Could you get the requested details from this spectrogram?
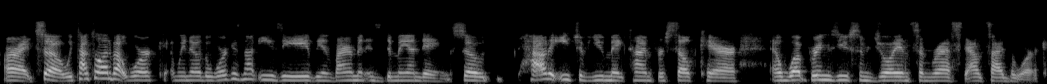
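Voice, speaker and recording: A woman's voice: lowish voice, brisk, dry recording, muffled recording. A woman moderating a panel discussion, guiding questions and responding appreciatively.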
